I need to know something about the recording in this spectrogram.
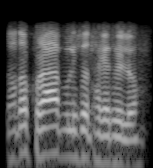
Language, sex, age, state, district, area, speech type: Assamese, male, 30-45, Assam, Lakhimpur, rural, conversation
